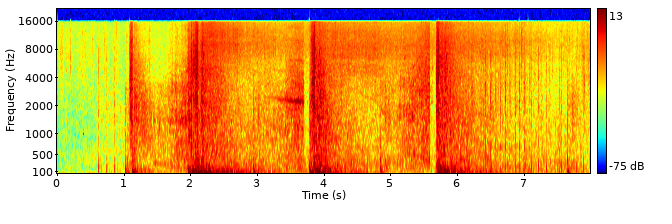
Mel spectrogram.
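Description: Loud explosions boom nearby and rumble away.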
